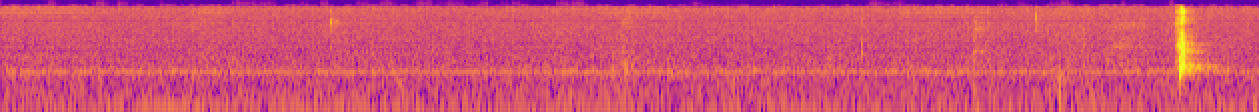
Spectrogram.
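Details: Morning hiccup: single sharp, brief hiccup near the end of a quiet stretch with faint room hum.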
